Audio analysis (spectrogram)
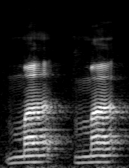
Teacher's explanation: మా మా అన్నాను అనుకోండి, 2 పెదవులు కలిస్తే తప్ప మకారము పలకదు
